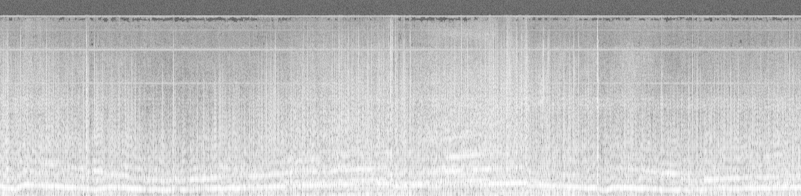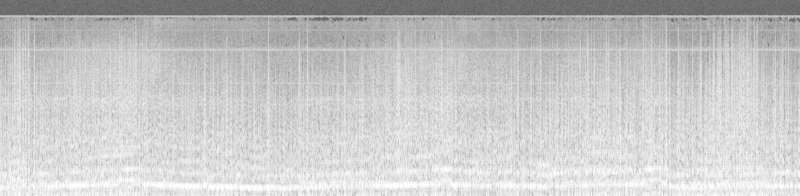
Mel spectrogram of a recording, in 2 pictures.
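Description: Legend race car's Yamaha motorcycle engine heard from on board at racing speed. The engine note rises and falls continuously with the throttle, with sharp dips in pitch for lifts and gear changes into corners, the sharpest about twelve seconds in, and then climbs again down the straights.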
